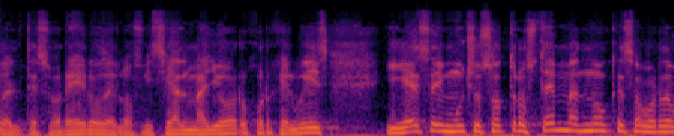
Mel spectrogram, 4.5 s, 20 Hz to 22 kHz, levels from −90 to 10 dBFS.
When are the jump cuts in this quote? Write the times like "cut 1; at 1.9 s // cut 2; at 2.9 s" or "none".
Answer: none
